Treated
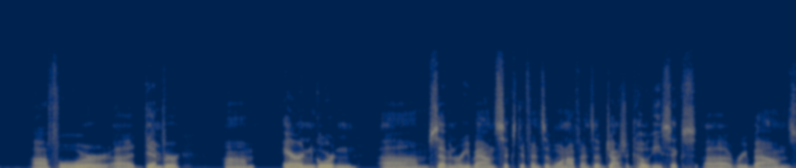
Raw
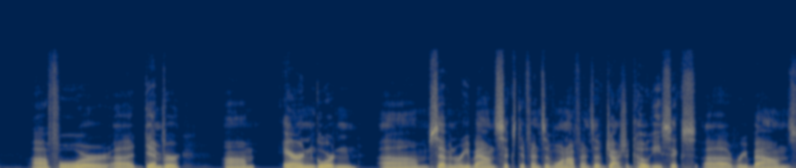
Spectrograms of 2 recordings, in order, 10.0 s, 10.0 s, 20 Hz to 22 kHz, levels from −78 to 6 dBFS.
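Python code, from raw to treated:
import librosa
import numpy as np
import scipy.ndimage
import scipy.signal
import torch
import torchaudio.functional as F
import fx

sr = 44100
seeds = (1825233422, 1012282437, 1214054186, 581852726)

y = fx.spec_quant(x, sr, step_db=15)
y = y * 10.0 ** (-7.0 / 20.0)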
